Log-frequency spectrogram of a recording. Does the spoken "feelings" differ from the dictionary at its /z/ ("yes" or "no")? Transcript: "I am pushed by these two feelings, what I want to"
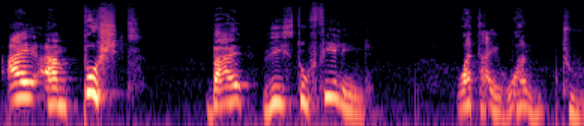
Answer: yes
